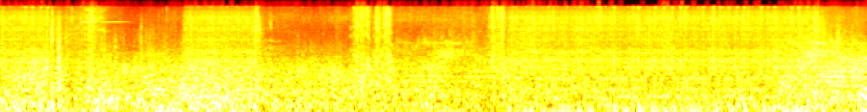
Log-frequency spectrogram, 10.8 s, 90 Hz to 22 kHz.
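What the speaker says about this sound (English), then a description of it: "But the gunfire is real." Aircraft guns in World of Warplanes 2.0 rattle from a P-47B fighter amid a dense, noisy game mix, with sustained bursts of fire and rumbling impacts at moderate level and no talk.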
